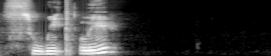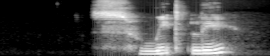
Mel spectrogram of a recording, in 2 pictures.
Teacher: We can hear both the S and the W at the beginning of sweetly.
